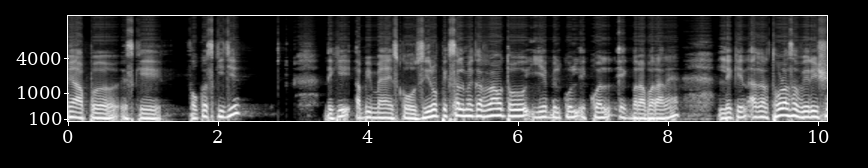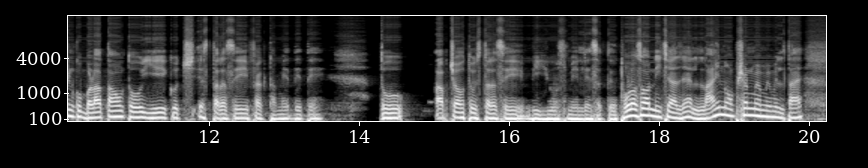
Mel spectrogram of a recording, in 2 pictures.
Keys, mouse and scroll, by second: 2.5 click, 2.8 click, 9.2 click, 14.0 click.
